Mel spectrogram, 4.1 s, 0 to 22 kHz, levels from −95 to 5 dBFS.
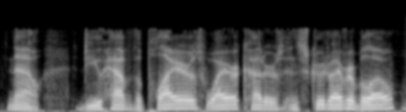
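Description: No faults found; the speech comes over a Bluetooth mSBC headset codec link with nothing above roughly 7.7 kHz.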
